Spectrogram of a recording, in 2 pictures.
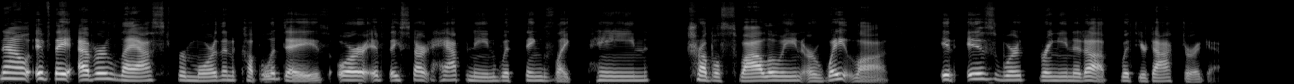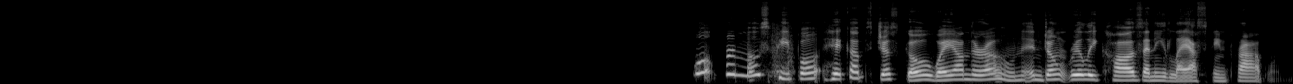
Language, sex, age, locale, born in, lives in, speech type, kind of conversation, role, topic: English, female, 50-54, en-US, United States, United States, read, expert-assistant, expert, What should you know about hiccups and when are they a concern?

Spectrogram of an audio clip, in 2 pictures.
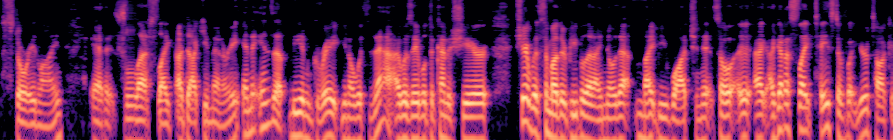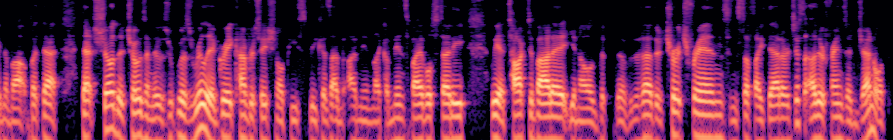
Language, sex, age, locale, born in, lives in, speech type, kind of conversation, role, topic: English, male, 45-49, en-US, United States, United States, conversation, unstructured, none, What comfort TV shows do you rewatch when life gets hectic?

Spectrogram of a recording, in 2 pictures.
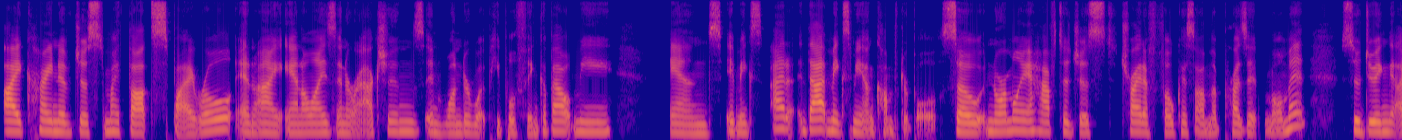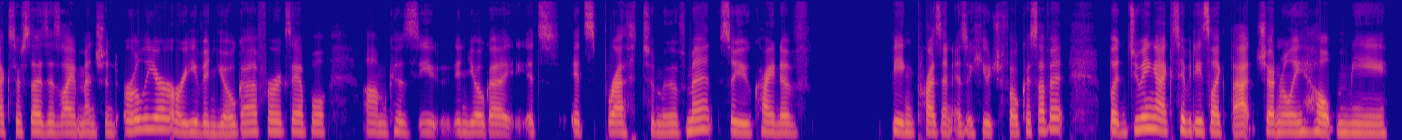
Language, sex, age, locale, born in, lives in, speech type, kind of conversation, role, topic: English, female, 30-34, en-US, United States, United States, conversation, podcast, guest, How can we make stress management a natural part of our everyday routines?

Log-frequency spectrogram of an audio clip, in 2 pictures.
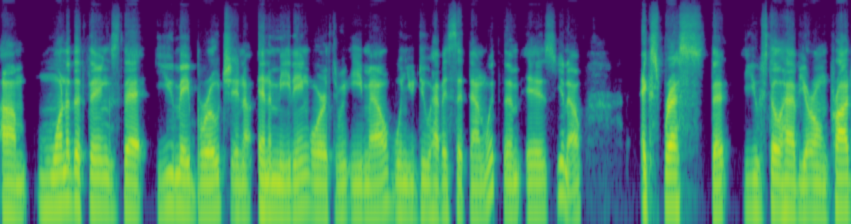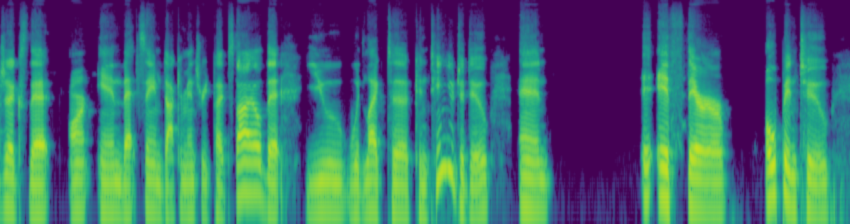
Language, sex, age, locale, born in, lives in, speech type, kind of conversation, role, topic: English, male, 50-54, en-US, United States, United States, conversation, advice, advisor, How can I adjust to an unexpected promotion and handle new responsibilities confidently?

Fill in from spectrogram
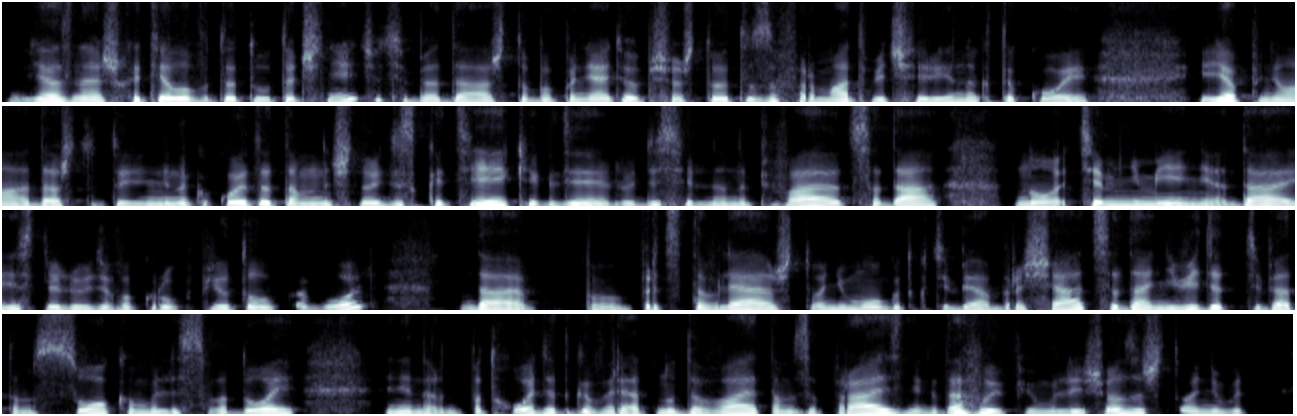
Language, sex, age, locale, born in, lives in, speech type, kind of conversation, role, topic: Russian, female, 35-39, ru-RU, Russia, Italy, conversation, advice, advisor, Как справляться со сложностями на вечеринках и посиделках с друзьями?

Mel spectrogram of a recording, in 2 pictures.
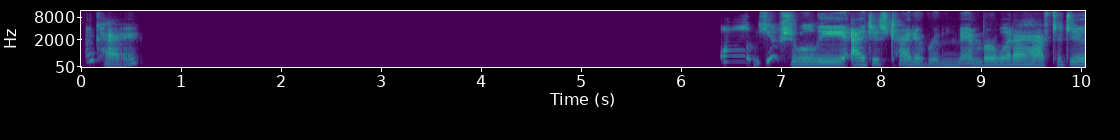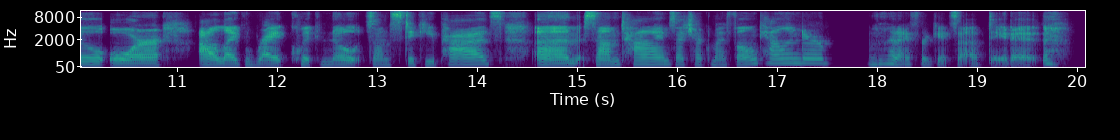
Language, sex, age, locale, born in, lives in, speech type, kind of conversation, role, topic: English, female, 40-44, en-US, United States, United States, read, expert-assistant, asker, How can you develop better time management skills?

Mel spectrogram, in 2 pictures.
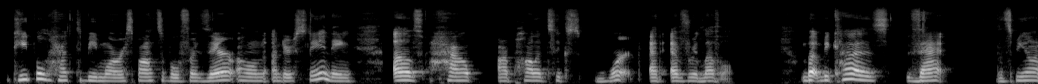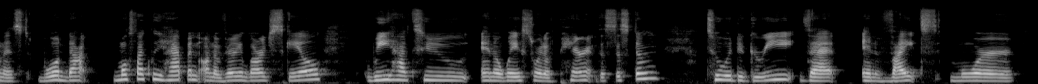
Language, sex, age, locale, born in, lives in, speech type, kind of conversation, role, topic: English, female, 25-29, en-US, United States, United States, conversation, unstructured, none, What risks do you see in social media influencing elections?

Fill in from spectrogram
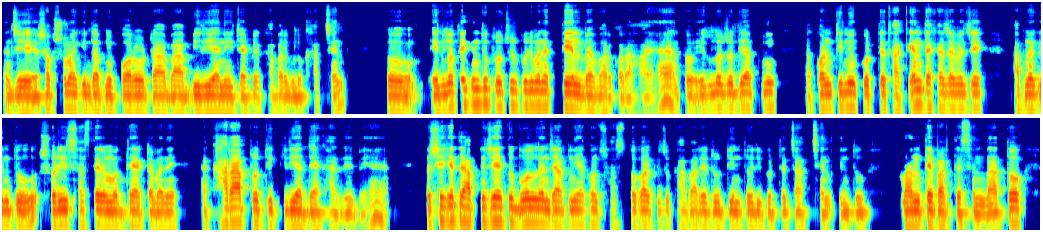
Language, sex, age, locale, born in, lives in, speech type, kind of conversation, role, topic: Bengali, male, 30-34, bn-BD, Bangladesh, Bangladesh, conversation, advice, advisor, আপনার কাছে স্বাস্থ্যকর খাওয়ার রুটিন মেনে চলা কেন কঠিন মনে হচ্ছে?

